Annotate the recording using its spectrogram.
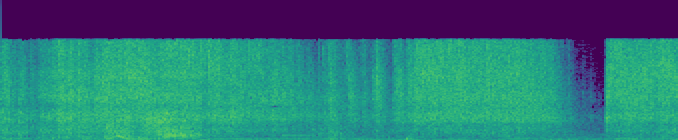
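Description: A sheet of aluminium foil being pulled off the roll and crinkled in the hands: a continuous rustling crackle that breaks off briefly near the end.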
